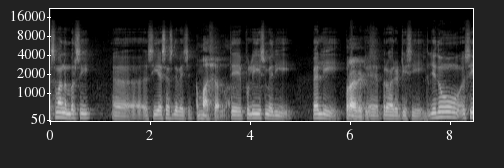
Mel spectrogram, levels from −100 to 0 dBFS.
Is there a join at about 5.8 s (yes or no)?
no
